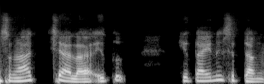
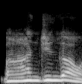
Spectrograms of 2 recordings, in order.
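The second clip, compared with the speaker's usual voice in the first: mock insult; 6 semitones higher, 3 dB louder, slower than usual. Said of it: "nggak boleh saya ngomongin begitu".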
